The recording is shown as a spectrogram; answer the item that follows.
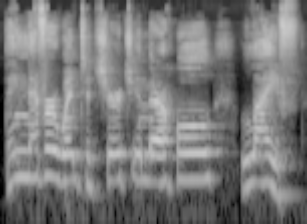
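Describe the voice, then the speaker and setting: A man's voice: sits high, level tone, a little slow, a little mellow, voice pushed up. A man voicing an indignant, know-it-all young girl in a storybook, exasperated and scornful.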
